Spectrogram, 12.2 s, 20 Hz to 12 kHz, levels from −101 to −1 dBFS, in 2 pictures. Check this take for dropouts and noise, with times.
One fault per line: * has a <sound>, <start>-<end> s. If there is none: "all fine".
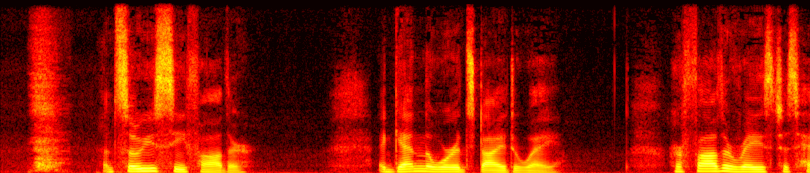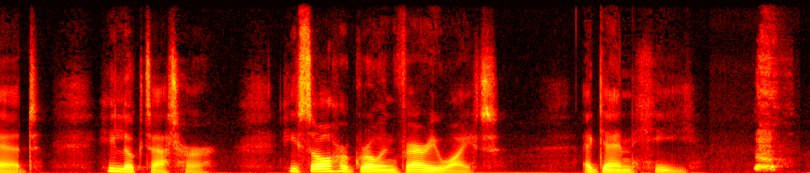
* has a sniff, 0.2-0.5 s
* has a bark, 11.7-12.0 s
